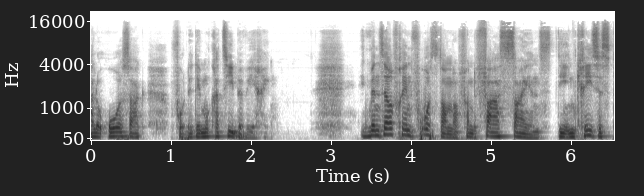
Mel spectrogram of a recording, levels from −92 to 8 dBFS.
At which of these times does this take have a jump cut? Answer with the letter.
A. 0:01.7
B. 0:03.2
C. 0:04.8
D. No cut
B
